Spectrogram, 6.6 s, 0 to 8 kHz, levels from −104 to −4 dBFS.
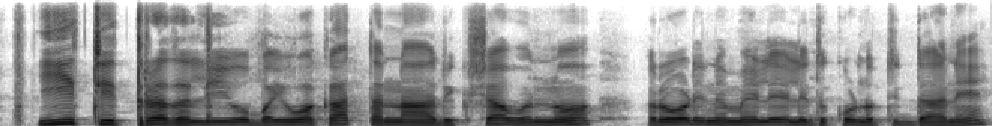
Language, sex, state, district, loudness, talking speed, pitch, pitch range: Kannada, male, Karnataka, Bangalore, -16 LUFS, 80 wpm, 165 Hz, 155-180 Hz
